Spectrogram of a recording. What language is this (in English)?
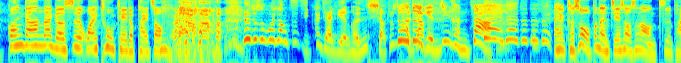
Chinese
